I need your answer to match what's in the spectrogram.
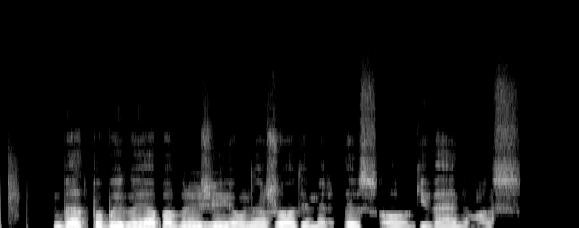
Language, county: Lithuanian, Vilnius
